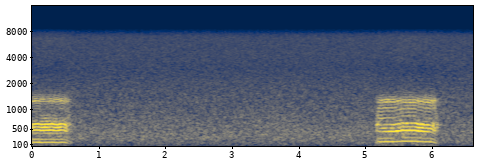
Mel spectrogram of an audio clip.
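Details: Snoring: two tonal, buzzing snore sounds about five seconds apart over steady room hiss.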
